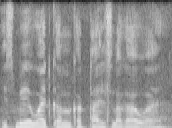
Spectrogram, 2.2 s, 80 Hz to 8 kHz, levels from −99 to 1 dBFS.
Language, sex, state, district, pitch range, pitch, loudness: Hindi, male, Arunachal Pradesh, Papum Pare, 125-135 Hz, 130 Hz, -14 LUFS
